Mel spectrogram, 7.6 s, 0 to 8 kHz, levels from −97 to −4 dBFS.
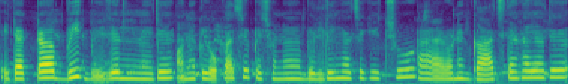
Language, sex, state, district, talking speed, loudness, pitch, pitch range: Bengali, female, West Bengal, Kolkata, 140 wpm, -18 LUFS, 220 Hz, 205-235 Hz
